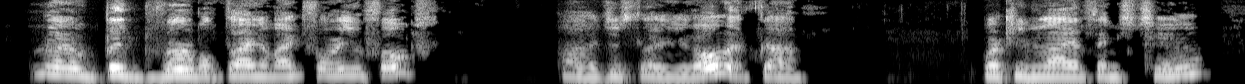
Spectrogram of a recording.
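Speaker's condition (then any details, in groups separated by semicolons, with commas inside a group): Parkinson's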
